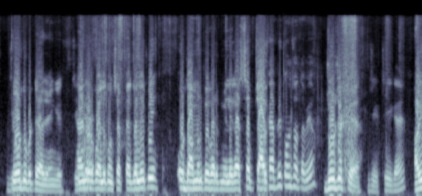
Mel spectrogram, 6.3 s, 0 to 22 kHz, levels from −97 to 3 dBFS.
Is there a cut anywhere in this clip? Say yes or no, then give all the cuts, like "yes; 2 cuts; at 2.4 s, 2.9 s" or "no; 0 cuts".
yes; 1 cut; at 4.0 s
